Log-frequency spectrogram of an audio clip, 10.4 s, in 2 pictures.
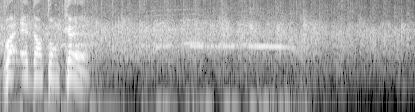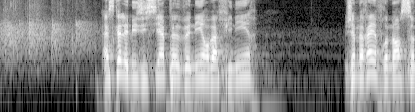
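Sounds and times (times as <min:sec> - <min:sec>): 
speech: 0:00.0 - 0:01.2, 0:06.5 - 0:08.5, 0:09.5 - 0:10.3
church congregation applauding during a French-language service: 0:00.0 - 0:06.6.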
